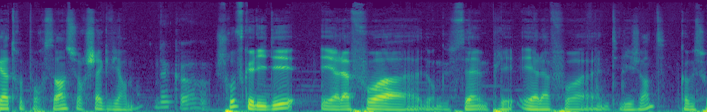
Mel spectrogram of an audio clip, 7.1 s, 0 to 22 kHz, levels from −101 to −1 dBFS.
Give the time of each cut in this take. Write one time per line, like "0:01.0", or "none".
0:02.1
